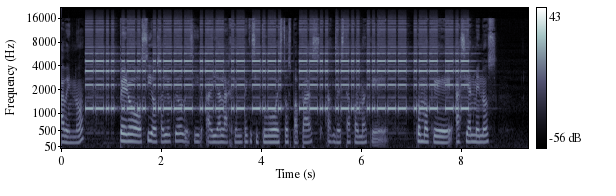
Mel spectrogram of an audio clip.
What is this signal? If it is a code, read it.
Morse code, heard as electronic beeps, machine-sent, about 23 wpm, 1150 Hz, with room echo and speech in Spanish. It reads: ZL2WAC ZL2WK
